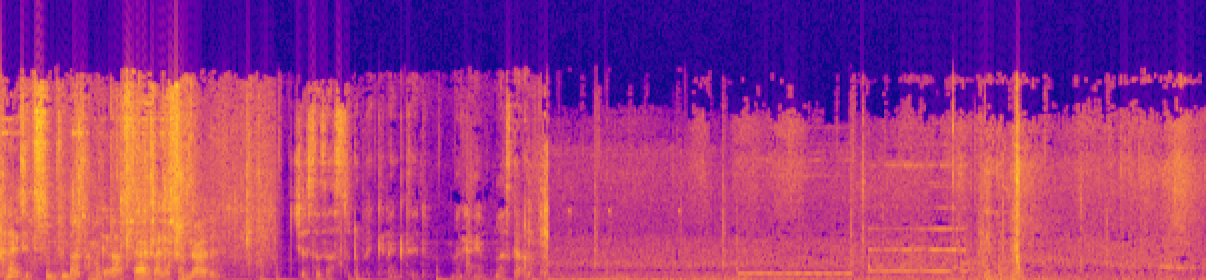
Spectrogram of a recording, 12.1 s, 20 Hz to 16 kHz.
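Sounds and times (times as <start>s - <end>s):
keypad beeping: 5.6s - 9.8s.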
